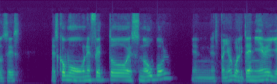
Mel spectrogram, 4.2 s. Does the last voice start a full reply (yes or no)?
no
